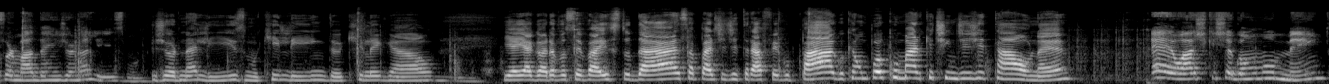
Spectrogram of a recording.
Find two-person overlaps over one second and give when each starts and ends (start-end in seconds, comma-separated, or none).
none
